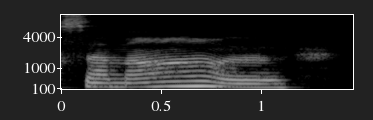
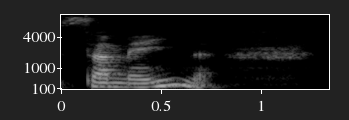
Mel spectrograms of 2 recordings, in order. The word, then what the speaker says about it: Samhain: accueillir la fête de Samin. Voilà, alors Samin qui s'écrit S-A-M-A-I-N ou S-A-M-H-I-N, hein, donc certains disent Samhain.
